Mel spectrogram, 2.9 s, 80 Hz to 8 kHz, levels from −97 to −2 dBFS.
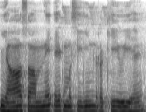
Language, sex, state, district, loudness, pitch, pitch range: Hindi, male, Uttar Pradesh, Shamli, -17 LUFS, 120 Hz, 115-125 Hz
